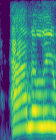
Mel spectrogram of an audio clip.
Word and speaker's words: Analie: I have an explanation how to pronounce my name ah analie rhymes with family thank you that's my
